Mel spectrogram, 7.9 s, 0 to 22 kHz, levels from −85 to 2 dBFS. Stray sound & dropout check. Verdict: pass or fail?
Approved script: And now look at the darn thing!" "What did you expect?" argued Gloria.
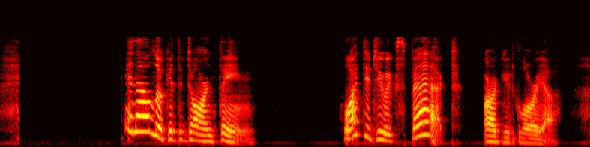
pass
